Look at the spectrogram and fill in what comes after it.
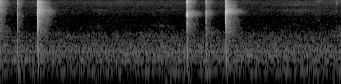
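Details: Head-to-toe nursing assessment of a female patient, percussion over the upper abdomen: three quick, hollow-sounding finger taps in a quiet room, then a brief voice, a normal tympanic note.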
